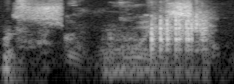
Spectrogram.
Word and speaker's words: Soroyce: He says his last name is pronounced Soroyce.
